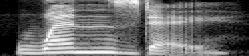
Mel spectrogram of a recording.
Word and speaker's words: Wednesday: Repeat, Wednesday, Wednesday. Word 2, February. Common mispronunciation, February.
